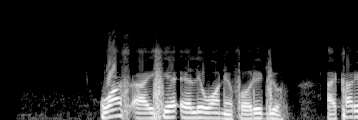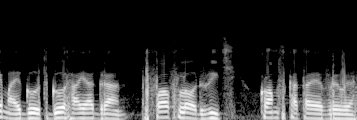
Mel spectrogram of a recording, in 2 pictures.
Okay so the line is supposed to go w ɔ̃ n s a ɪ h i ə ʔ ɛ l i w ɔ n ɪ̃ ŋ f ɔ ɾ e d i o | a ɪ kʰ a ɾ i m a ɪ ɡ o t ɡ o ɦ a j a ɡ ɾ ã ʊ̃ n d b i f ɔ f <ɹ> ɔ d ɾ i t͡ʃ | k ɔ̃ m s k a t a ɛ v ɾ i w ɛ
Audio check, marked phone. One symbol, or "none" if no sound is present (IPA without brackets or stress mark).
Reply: l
